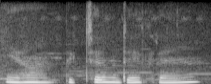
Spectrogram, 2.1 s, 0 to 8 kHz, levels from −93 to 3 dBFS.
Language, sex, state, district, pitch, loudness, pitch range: Hindi, female, Bihar, West Champaran, 220 Hz, -15 LUFS, 215-235 Hz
